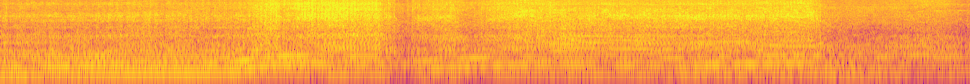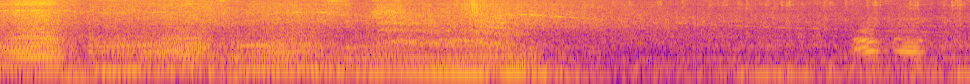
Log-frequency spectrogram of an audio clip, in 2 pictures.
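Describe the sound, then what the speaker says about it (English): Two high-horsepower hot rod cars at a no-prep drag strip, engines revving and roaring loudly with rising pitch sweeps and tire noise, a commentator talking over them before the noise fades. "Both of them super high horsepower hot rods."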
